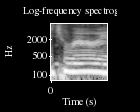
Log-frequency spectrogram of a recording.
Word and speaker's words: Terraria: one time was a terraria video and let me pronounce the wrong shut up you pronounce it wrong it's terraria well I say boom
